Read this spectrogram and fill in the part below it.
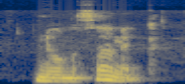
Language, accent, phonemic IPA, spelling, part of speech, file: English, Southern England, /nɔːməˈθɜːmɪk/, normothermic, adjective, LL-Q1860 (eng)-normothermic.wav
- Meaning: Having a normal body temperature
